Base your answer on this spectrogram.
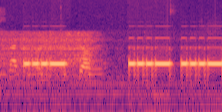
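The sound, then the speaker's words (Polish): Morse code sent with a homemade electronic key as a demonstration: loud, evenly pitched beeps keyed in quick groups of short and long tones, with a brief pause between bursts and faint voices underneath at the start. “Tak wygląda alfabet Morsa.”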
